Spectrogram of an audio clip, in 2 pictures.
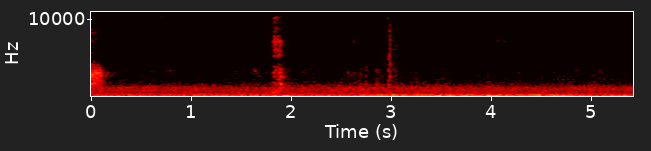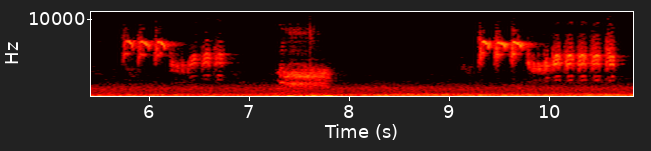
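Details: A squirrel gives two bursts of harsh chattering calls, heard while hanging washing outside and mistaken for a strange bird, over a steady low rumble of wind.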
